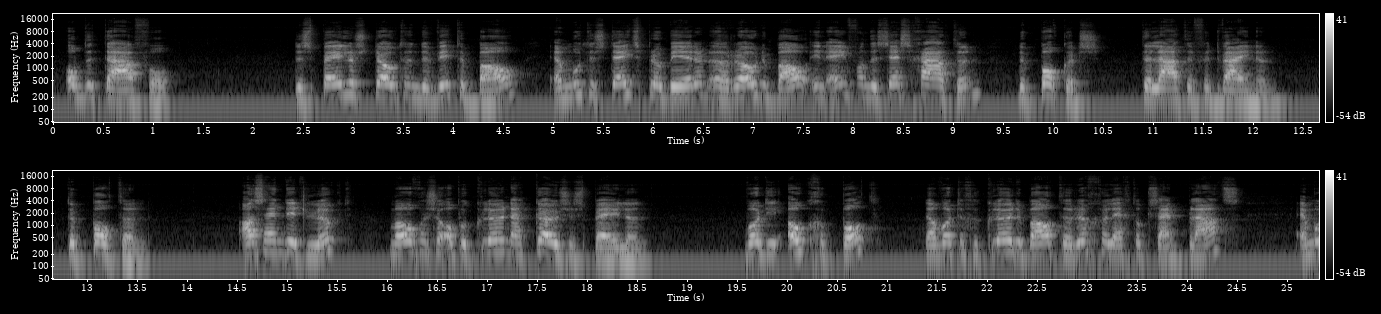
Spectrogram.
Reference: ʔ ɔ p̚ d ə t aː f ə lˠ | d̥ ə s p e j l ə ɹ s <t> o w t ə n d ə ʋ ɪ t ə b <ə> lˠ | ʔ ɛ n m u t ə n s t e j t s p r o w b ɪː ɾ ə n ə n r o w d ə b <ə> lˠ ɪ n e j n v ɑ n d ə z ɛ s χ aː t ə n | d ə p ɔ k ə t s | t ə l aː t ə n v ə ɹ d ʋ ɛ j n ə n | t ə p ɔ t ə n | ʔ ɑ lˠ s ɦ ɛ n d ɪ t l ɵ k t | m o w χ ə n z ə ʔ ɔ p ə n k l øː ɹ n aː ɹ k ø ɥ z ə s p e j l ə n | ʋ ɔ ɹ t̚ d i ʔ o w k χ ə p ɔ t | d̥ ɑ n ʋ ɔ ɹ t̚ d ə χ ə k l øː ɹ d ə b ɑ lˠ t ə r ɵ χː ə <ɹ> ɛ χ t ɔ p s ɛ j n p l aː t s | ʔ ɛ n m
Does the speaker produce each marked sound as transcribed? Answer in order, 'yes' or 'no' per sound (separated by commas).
yes, no, no, no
